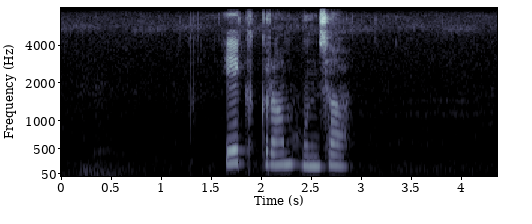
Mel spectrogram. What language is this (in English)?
Nepali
